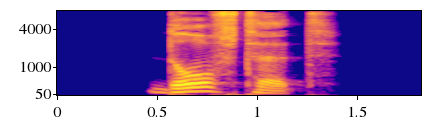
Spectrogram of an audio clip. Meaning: second-person plural preterite of dürfen
- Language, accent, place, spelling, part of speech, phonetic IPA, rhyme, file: German, Germany, Berlin, durftet, verb, [ˈdʊʁftət], -ʊʁftət, De-durftet.ogg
